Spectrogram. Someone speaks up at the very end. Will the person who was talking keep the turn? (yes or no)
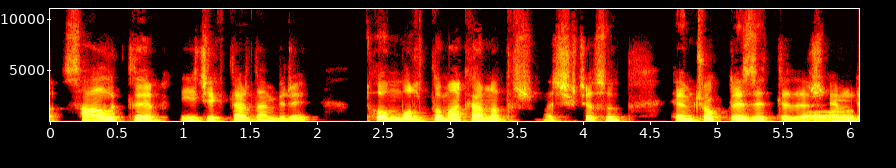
no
